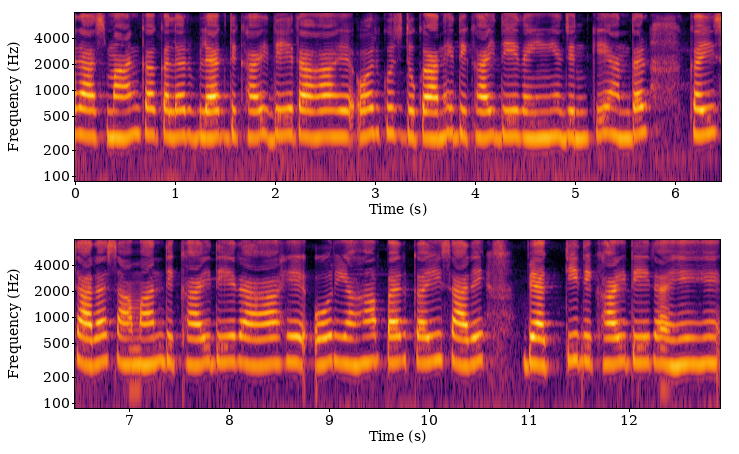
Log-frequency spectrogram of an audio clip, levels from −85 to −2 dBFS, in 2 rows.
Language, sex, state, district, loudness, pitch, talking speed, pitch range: Hindi, female, Maharashtra, Aurangabad, -17 LUFS, 290 Hz, 165 wpm, 285-300 Hz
